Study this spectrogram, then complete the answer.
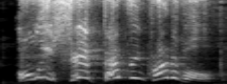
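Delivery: loud, very high-pitched excited yell; amazed outburst. Real, not acted. Interviewer hearing he went to Yale, amazed shout. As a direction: shout it in real astonishment.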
